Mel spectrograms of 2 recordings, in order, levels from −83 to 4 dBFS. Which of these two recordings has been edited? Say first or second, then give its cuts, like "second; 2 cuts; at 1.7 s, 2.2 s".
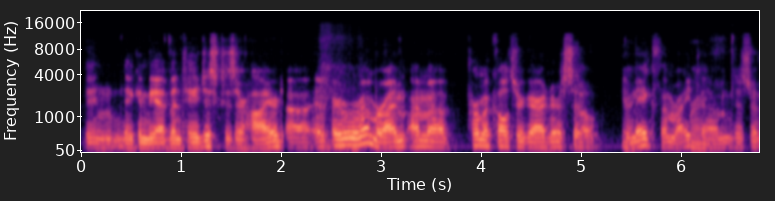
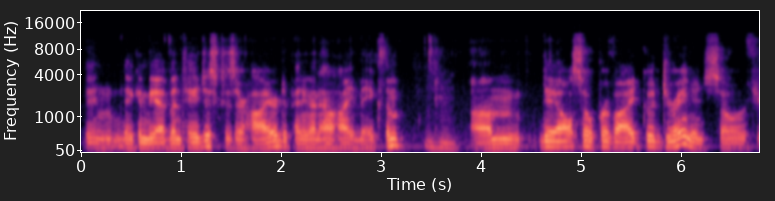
first; 2 cuts; at 2.0 s, 5.4 s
